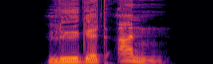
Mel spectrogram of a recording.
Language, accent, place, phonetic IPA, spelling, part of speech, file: German, Germany, Berlin, [ˌlyːɡət ˈan], lüget an, verb, De-lüget an.ogg
- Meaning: second-person plural subjunctive I of anlügen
